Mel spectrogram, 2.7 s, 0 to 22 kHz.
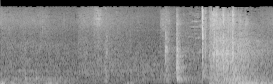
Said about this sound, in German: Unser Zeitportal ist die Tür des St. Annen-Museums im Museumsquartier. Und das findet ihr in der St. Annenstraße 15. Guten Tag. Hallo. Hallo. Und durch diese Tür gehen wir jetzt hindurch.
